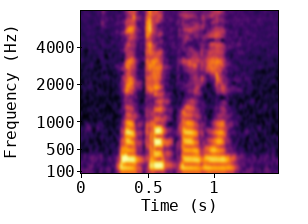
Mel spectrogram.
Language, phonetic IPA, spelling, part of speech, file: Polish, [ˌmɛtrɔˈpɔlʲja], metropolia, noun, LL-Q809 (pol)-metropolia.wav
